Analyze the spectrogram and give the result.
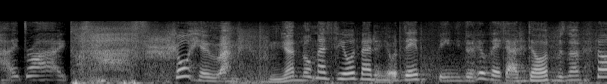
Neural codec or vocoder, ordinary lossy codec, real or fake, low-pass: codec, 16 kHz, 0.5 kbps, X-Codec, HuBERT features, trained on LibriSpeech; none; fake; none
